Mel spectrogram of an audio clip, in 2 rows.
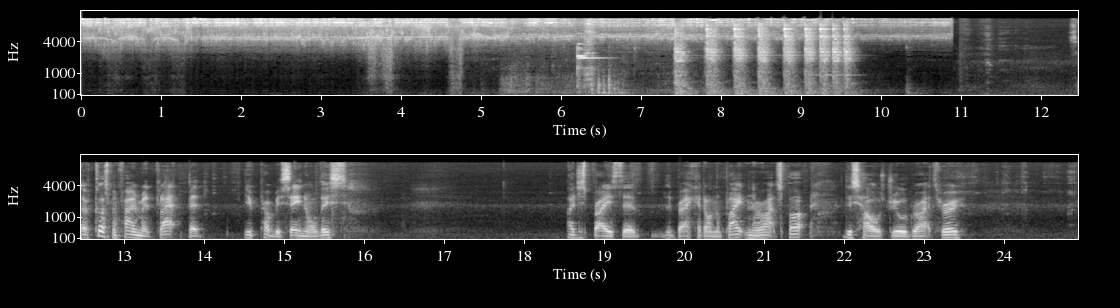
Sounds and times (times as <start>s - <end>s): Speech: 12.4s - 15.9s, 18.6s - 23.6s.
